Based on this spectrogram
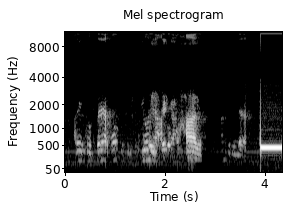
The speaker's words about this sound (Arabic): انت ما وطيتش التلفزيون، انت قطعت الاتصال. انت عاود ان شاء الله الاتصال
